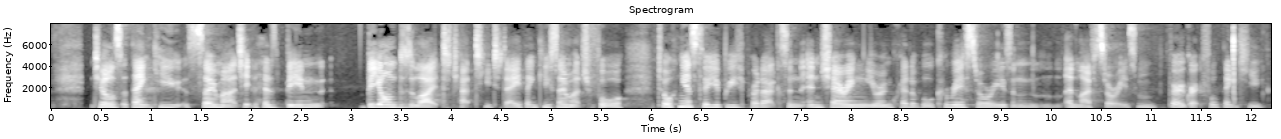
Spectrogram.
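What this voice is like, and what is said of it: Fancy-sounding accent. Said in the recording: “this accent because it's so much more fancy”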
